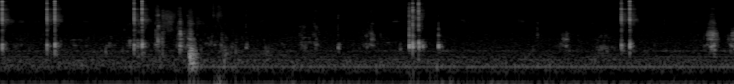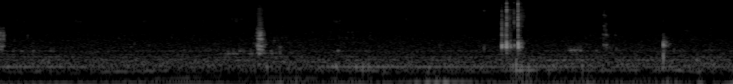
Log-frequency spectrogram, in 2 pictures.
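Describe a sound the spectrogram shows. A computer mouse clicks sharply now and then.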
